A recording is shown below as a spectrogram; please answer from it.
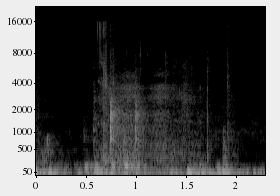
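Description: Fingers type the history command on a computer keyboard in a quiet, whispered Linux terminal session, a quick close run of soft clacking keystrokes with a couple of separate taps after.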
